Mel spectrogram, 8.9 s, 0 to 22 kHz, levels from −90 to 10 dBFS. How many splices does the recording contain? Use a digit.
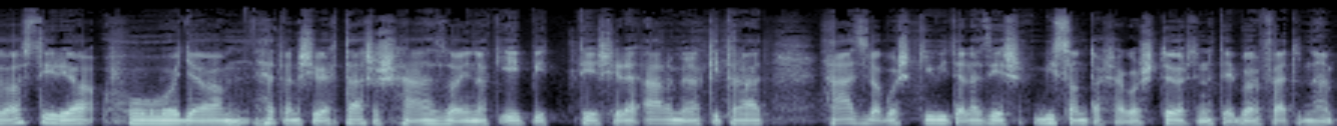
0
